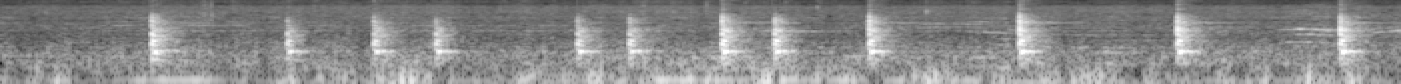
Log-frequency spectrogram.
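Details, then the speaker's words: Motorcycle front wheel spun by hand with the brake caliper removed: sharp dry tapping knock at the axle, heard only when the rim turns, from worn front wheel bearings. "Es como un golpe, como un golpeteo, amigos. Pero ese ruido se escucha, amigos, solo al girar el aro."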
